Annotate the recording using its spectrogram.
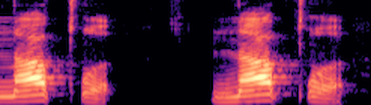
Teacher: یوم، نون کو طوا کے ساتھ ملائیں گے۔ طوا کو ہم نے تھوڑا سا ہلا کر پڑھنا ہے، کیونکہ یہ حروف قلقلہ ہے، تو جب بھی طوا ساکن ہوگا تو ہم طوا کو ہلا کر پڑھیں گے۔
